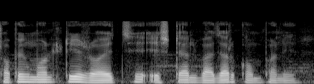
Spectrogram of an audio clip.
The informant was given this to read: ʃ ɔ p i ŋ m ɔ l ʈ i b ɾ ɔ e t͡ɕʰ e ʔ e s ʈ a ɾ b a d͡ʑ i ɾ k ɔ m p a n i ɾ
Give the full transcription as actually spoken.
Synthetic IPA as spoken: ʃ ɔ p i ŋ m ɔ l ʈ i ɾ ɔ e t͡ɕʰ e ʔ e s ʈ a l b a d͡ʑ a ɾ k ɔ m p a n i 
